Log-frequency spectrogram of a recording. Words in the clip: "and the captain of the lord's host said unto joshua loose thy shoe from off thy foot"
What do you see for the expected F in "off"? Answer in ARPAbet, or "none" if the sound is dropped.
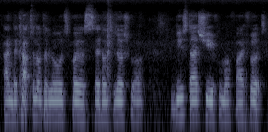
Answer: F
